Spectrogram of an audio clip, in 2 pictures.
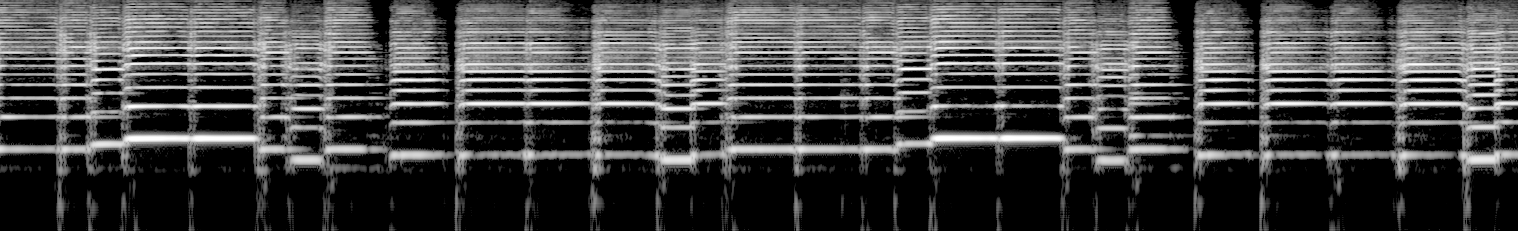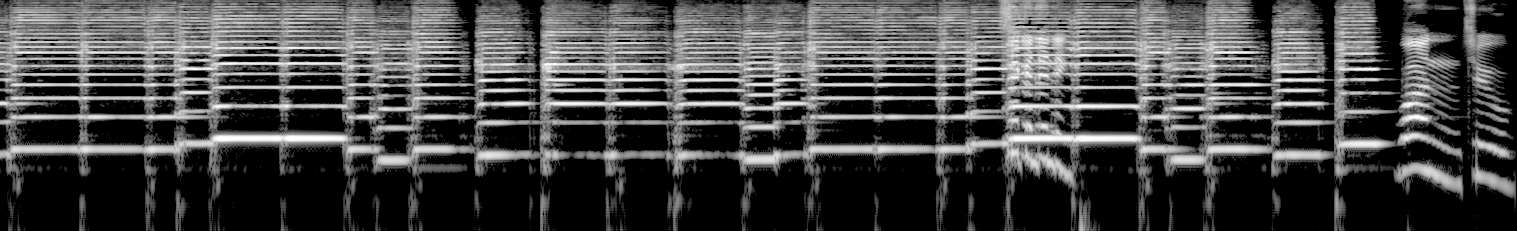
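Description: Solo violin playing an Estonian folk tune: the B part looped over and over with its two different endings, the phrase coming round about every eight seconds at a steady, moderate teaching pace.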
